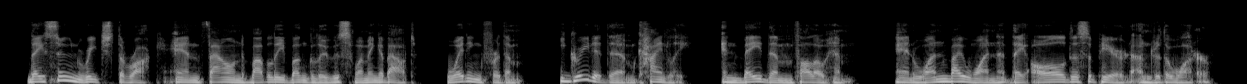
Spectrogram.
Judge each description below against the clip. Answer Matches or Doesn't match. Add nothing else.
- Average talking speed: Matches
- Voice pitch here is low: Matches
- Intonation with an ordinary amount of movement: Matches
